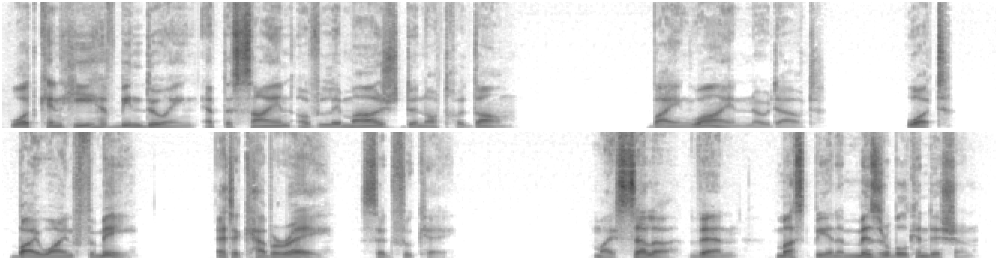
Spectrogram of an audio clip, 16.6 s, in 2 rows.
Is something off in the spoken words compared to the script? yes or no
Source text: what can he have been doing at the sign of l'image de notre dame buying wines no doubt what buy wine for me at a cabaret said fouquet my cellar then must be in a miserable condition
yes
